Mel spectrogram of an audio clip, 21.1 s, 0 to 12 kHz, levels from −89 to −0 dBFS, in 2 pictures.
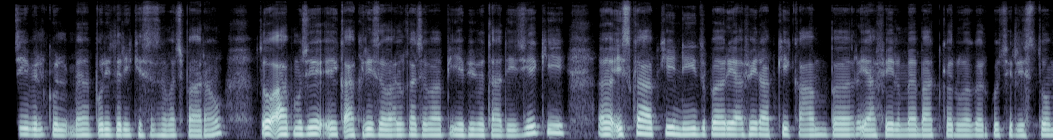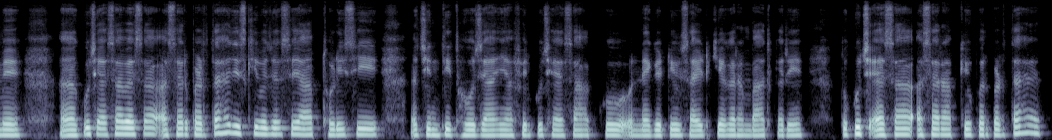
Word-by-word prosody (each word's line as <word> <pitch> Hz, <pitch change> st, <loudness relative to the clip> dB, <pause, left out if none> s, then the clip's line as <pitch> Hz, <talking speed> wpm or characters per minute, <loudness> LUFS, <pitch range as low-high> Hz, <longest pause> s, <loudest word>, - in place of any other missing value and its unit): जी, 145 Hz, -, 0 dB
बिल्कुल। 135 Hz, -1 st, 0 dB
मैं 135 Hz, +1 st, +1 dB
पूरी 130 Hz, +1 st, +2 dB
तरीके 130 Hz, 0 st, -1 dB
से 130 Hz, +1 st, -7 dB
समझ 130 Hz, 0 st, -2 dB
पा 120 Hz, -1 st, 0 dB
रहा 125 Hz, +2 st, -1 dB
हूँ। 155 Hz, +5 st, 0 dB, 0.4 s
तो 155 Hz, -, +6 dB
आप 150 Hz, 0 st, +5 dB
मुझे 150 Hz, +1 st, +4 dB, 0.2 s
एक 145 Hz, -, -1 dB
आख़िरी 130 Hz, +2 st, +2 dB
सवाल 130 Hz, -1 st, +2 dB
का 135 Hz, 0 st, 0 dB
जवाब 130 Hz, 0 st, 0 dB
ये 130 Hz, -, +2 dB
भी 135 Hz, +1 st, -1 dB
बता 130 Hz, -1 st, 0 dB
दीजिए 125 Hz, +7 st, 0 dB
कि 180 Hz, +1 st, -1 dB, 0.4 s
अ, -, -, +2 dB
इसका 145 Hz, +3 st, +3 dB
आपकी 150 Hz, +2 st, +2 dB
नींद 145 Hz, 0 st, +2 dB
पर 145 Hz, -1 st, +4 dB
या 140 Hz, -1 st, +3 dB
फिर 145 Hz, +1 st, +1 dB
आपकी 135 Hz, +1 st, -1 dB
काम 130 Hz, +1 st, -2 dB
पर 135 Hz, +1 st, +1 dB
या 130 Hz, -3 st, +2 dB
फिर 135 Hz, -1 st, +2 dB
मैं 130 Hz, 0 st, +1 dB
बात 130 Hz, 0 st, -1 dB
करूँ 130 Hz, -1 st, 0 dB
अगर 125 Hz, 0 st, -1 dB
कुछ 130 Hz, 0 st, -5 dB
रिश्तों 125 Hz, +1 st, -1 dB
में 130 Hz, 0 st, +2 dB, 0.4 s
अ, 130 Hz, +1 st, +3 dB
कुछ 150 Hz, +1 st, 0 dB
ऐसा 145 Hz, +2 st, 0 dB
वैसा 150 Hz, 0 st, +3 dB
असर 145 Hz, +2 st, 0 dB
पड़ता 140 Hz, +4 st, +1 dB
है 190 Hz, -, +1 dB
जिसकी 170 Hz, -2 st, 0 dB
वजह 150 Hz, -1 st, +2 dB
से 150 Hz, -, +1 dB
आप 140 Hz, 0 st, -4 dB
थोड़ी-सी 135 Hz, +1 st, 0 dB, 0.4 s
अ, -, -, +1 dB
चिंतित 130 Hz, -1 st, -2 dB
हो 130 Hz, 0 st, +3 dB
जाएँ? 130 Hz, 0 st, -1 dB
या 130 Hz, 0 st, 0 dB
फिर 125 Hz, 0 st, -3 dB
कुछ 130 Hz, +1 st, -6 dB
ऐसा 125 Hz, +1 st, -3 dB
आपको 130 Hz, 0 st, -1 dB
नेगेटिव 125 Hz, +1 st, 0 dB
साइड 120 Hz, -1 st, -1 dB
की 130 Hz, -, +1 dB
अगर 130 Hz, 0 st, 0 dB
हम 125 Hz, 0 st, -4 dB
बात 125 Hz, 0 st, -2 dB
करें 125 Hz, +1 st, -2 dB, 0.4 s
तो 140 Hz, -, -1 dB
कुछ 160 Hz, +3 st, +3 dB
ऐसा 135 Hz, +2 st, +2 dB
असर 140 Hz, +1 st, 0 dB
आपके 135 Hz, 0 st, -2 dB
ऊपर 140 Hz, +1 st, -1 dB
पड़ता 135 Hz, +4 st, -1 dB
है? 180 Hz, -2 st, -2 dB
135 Hz, 220 wpm, -20 LUFS, 130-145 Hz, 0.4 s, तो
